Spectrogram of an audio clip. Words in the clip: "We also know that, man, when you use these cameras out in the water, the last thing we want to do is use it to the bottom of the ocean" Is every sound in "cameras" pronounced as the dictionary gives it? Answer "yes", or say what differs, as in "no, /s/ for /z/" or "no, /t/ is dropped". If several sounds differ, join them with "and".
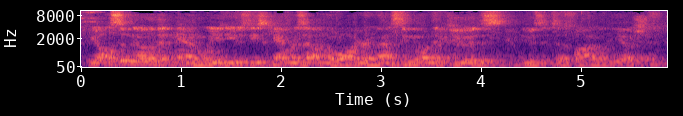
yes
